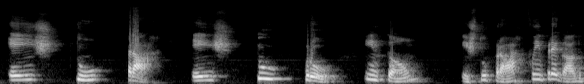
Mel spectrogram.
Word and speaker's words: estuprar: O correto é estuprar, estupro. Esse negócio de falar estrupar, estrupo, está errado. O correto é estuprar, estupro.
